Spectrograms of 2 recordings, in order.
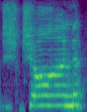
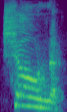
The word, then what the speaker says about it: Chone: For example, it's J.J. Poots, not Putz, and it's Sean Figgins, not Chone Figgins.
